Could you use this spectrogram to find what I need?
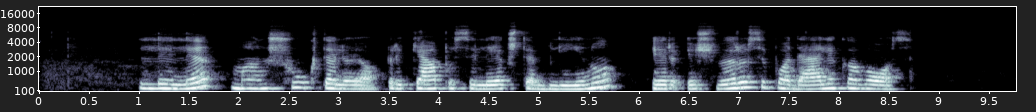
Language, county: Lithuanian, Kaunas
